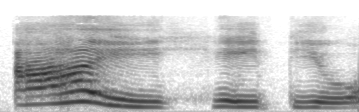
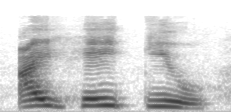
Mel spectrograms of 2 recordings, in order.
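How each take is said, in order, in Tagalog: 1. Mabigat ang diin sa salitang I. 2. Hindi espesyal na binibigyang-diin ang salitang I. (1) "ini-inflect mo yung ako talaga" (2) "pag sinabi mong"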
